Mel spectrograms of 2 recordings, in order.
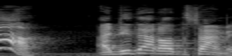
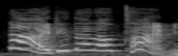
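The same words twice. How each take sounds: First: Higher voice with a crack at the start; cracked, raised-pitch objection; intentional voice crack. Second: Very high falsetto squeal, louder; exaggerated voice-crack falsetto; intentional squeaky voice. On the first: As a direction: protest with the voice jumping up. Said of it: "It's not a voice crack. It's intentional". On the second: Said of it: "I just like talking like this". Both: Shown as a demonstration.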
